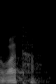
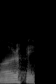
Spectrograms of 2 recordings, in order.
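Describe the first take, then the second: First: It is said in a British accent, no r. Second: It is said in an American accent, with r. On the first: "영국 발음은 와타입니다" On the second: "미국으로 넘어가서 water 이렇게"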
